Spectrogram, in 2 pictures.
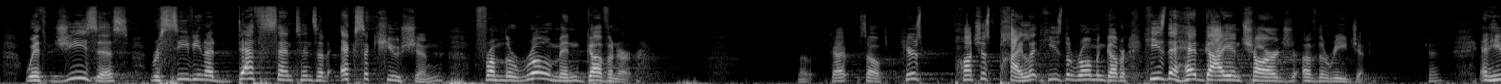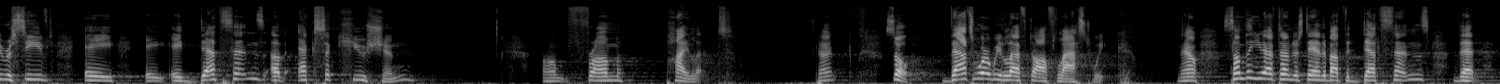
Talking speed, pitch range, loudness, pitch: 130 wpm, 160-225 Hz, -25 LUFS, 190 Hz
